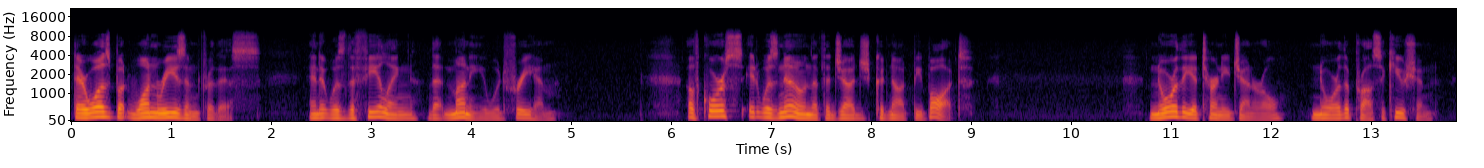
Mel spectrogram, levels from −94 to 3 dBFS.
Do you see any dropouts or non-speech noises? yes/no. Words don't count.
no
